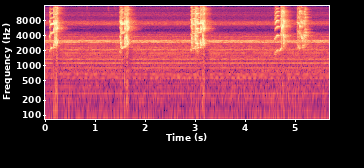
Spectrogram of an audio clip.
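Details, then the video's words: Lovebird voice meant to coax other lovebirds to call: brief harsh high squeaks in separate bursts, roughly one every one to one and a half seconds, the last two close together and slurring upward. "suara Lovebird yang satu ini sangat jago memancing Lovebird lain agar rajin bunyi"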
